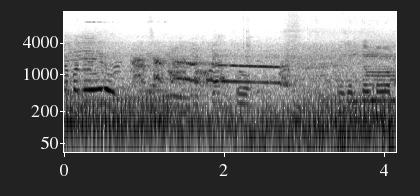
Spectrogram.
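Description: A rooster crows loudly nearby while chickens cluck around it, all under steady conversation in the background.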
